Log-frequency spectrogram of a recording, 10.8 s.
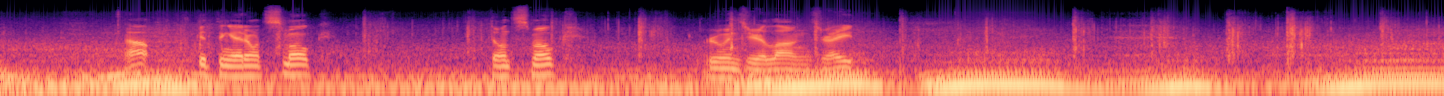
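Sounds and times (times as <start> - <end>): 
loud truck engine revving: 0.0 - 2.1, 5.3 - 10.8
speech: 1.0 - 2.6, 3.7 - 4.4, 5.3 - 6.6
footstep-like thuds and scuffs: 1.2 - 10.8.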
